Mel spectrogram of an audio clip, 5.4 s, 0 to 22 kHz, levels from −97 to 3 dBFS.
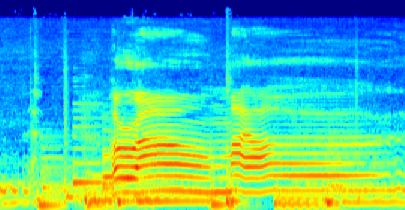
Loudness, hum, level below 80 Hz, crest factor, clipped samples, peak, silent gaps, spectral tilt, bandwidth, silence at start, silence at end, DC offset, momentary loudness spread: -16 LUFS; none; -32 dBFS; 16 dB; under 0.1%; 0 dBFS; none; -6 dB/octave; 16.5 kHz; 0 s; 0 s; under 0.1%; 14 LU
